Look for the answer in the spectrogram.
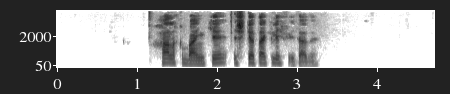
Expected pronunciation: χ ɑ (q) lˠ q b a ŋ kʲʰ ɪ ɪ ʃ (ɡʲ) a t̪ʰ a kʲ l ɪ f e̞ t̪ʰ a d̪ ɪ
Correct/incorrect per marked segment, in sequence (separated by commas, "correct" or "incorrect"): incorrect, incorrect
